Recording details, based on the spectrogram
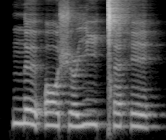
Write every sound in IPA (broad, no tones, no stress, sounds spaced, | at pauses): n ɘ ʔ ɔ ʃ ə˞ j i ǀ ɛ h e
